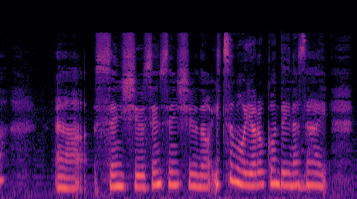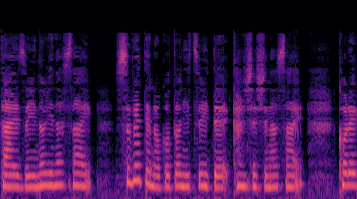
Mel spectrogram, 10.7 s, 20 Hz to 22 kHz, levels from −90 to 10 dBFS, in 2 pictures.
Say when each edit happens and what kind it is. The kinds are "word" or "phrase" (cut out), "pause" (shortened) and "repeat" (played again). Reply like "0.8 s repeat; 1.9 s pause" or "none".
none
